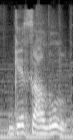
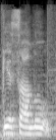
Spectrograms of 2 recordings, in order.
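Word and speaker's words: kesalul: which in Mi'kmaq means Gesalul. It's all one sound, Gesalul. In English, it means I love you. And the pronunciation is Ge-Sal-Ul.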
